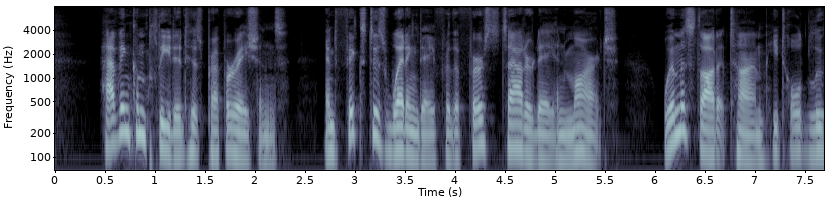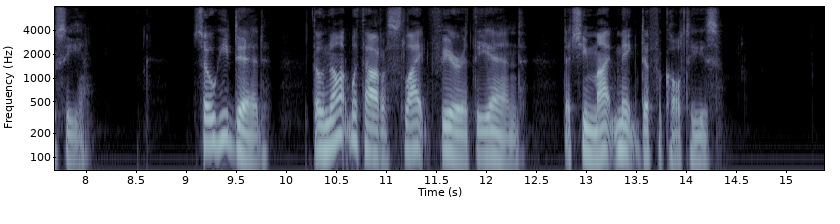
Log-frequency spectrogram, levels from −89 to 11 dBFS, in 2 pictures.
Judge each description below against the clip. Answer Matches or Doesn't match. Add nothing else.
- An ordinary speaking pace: Matches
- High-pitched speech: Doesn't match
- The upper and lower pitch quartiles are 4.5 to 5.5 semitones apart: Matches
